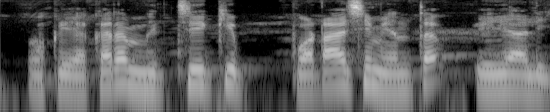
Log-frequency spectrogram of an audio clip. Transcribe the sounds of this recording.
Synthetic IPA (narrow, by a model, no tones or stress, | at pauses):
ɔkɐɛkɐɾɐmiʈt͡ʃikipɔʈaːʃɐmɛnt̪ɐʋɛːjaːli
